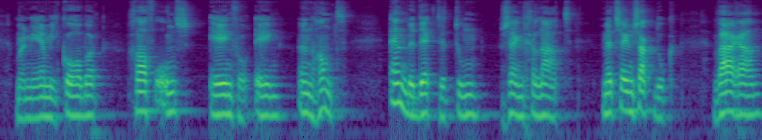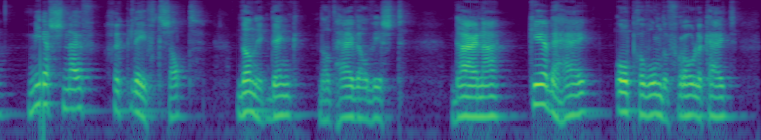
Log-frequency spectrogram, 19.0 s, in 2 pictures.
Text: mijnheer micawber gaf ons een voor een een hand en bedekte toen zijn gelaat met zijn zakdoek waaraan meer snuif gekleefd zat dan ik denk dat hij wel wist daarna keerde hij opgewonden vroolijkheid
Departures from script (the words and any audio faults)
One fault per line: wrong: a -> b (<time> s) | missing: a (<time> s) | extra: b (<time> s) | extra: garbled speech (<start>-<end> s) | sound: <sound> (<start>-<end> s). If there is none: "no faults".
sound: dropout (10.1-10.1 s)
